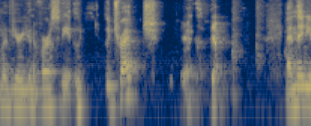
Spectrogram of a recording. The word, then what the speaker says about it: Utrecht: a BA in film studios at, I can't pronounce the name of your university, Utrecht?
